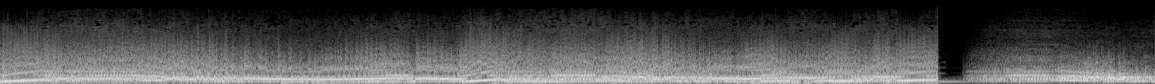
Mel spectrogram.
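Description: Sports car engine revving and accelerating, its pitch sweeping up and falling back several times. The sound drops out briefly near the end, then resumes.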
